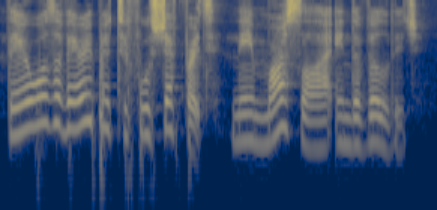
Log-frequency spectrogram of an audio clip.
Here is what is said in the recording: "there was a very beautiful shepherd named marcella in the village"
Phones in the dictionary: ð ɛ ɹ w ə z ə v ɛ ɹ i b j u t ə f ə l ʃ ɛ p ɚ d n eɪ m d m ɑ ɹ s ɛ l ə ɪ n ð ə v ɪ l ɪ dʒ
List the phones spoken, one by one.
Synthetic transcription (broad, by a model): ð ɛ ɹ w ə z ə v ɛ ɹ i b j u t ə f ə l ʃ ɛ f ɚ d n eɪ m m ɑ ɹ s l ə ɪ n ð ə v ɪ l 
